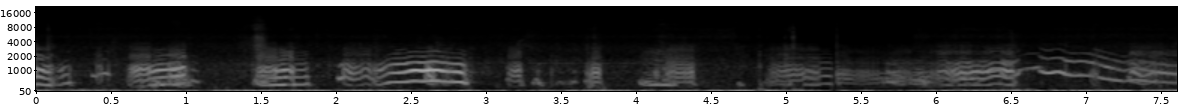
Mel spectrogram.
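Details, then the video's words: Freshly born Golden Retriever pups squeaking and whining, short broken chirps early then longer gliding, wavering whines later, with a faint low hum underneath. "Birth of Golden Retriever Puppies with Orignal Sounds"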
